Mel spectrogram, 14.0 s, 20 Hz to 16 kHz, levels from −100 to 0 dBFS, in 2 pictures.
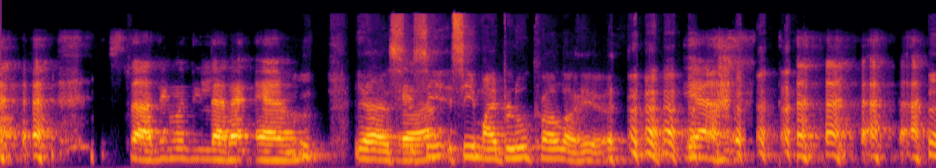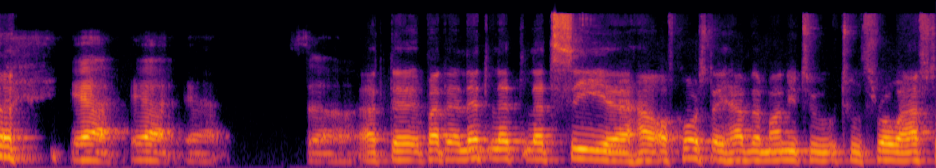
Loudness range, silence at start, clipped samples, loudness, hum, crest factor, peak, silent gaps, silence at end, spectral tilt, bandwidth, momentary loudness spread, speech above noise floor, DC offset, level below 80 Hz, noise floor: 9 LU; 0 s; under 0.1%; -21 LUFS; none; 18 dB; -4 dBFS; none; 0 s; -5 dB/octave; 13 kHz; 16 LU; 53 dB; under 0.1%; -68 dBFS; -74 dBFS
